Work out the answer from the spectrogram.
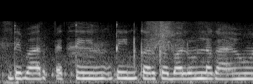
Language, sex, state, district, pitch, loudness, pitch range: Hindi, female, Jharkhand, Garhwa, 270 Hz, -12 LUFS, 260-275 Hz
